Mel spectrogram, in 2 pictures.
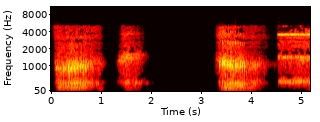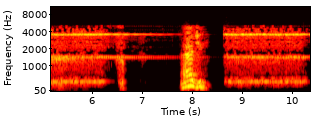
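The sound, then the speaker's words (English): A few heavy, rasping snorts, made through the nose by Nero Wolfe sitting with eyes closed in his office, give way to the telephone on his desk ringing loud, a shrill sustained jangle that stops briefly and then starts up again. “The phone, if you please, Mr.”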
